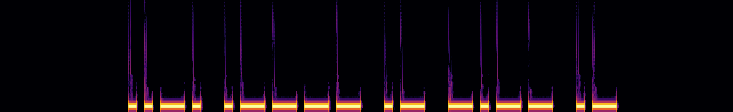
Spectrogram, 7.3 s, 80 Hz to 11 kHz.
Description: Morse code, heard as a keyed tone, about 15 wpm, 700 Hz. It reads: F1AYA
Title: DXCC-100 Call Signs - 5 Characters - Repeated 2x - 15wpm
